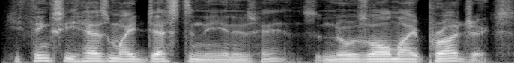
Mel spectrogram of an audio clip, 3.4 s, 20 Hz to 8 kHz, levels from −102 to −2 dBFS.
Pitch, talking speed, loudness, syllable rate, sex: 100 Hz, 245 wpm, -16 LUFS, 5.1 syllables/s, male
